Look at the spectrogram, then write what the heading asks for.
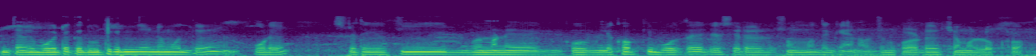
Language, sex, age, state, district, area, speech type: Bengali, male, 18-30, West Bengal, Purba Bardhaman, rural, spontaneous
